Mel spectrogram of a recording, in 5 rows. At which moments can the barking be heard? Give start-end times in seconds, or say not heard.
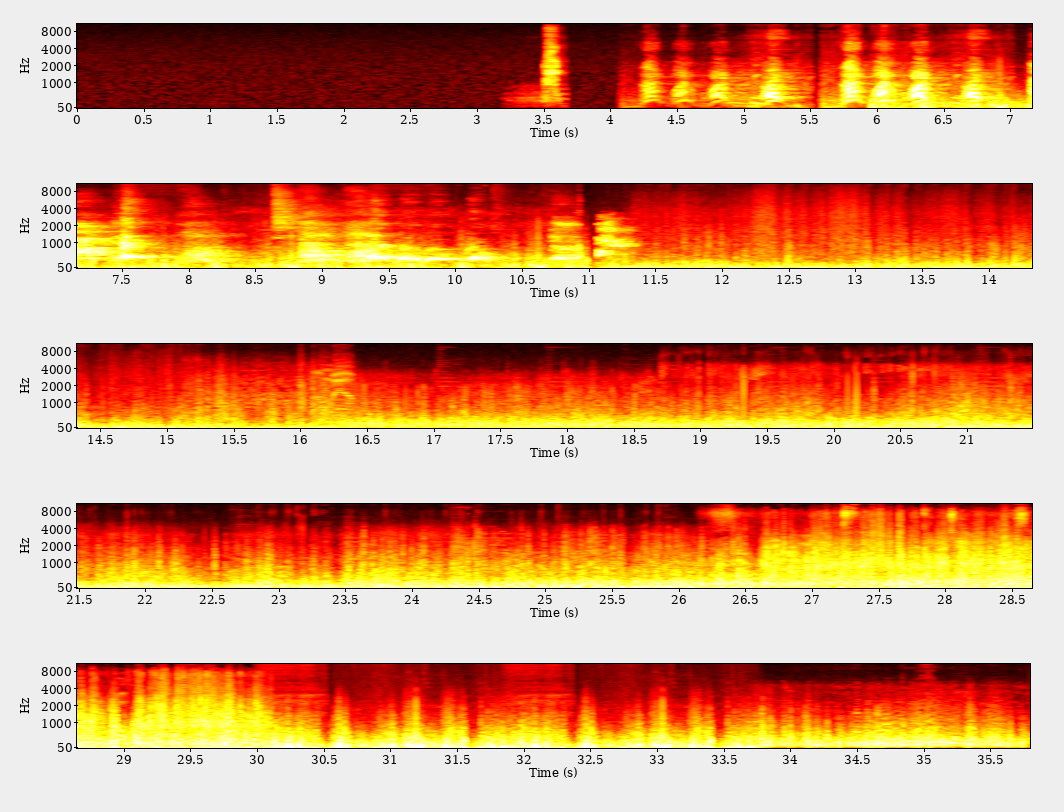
3.5-11.3.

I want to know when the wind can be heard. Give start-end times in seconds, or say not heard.
5.9-35.7.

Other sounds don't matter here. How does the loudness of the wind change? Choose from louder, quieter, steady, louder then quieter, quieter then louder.
louder.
